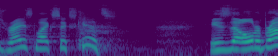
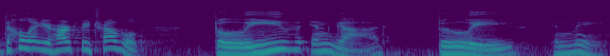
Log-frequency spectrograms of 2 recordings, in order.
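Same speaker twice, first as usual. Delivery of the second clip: tender Jesus; 4 semitones lower, 4 dB quieter, slower than usual. Acted. Jesus comforting disciples.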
